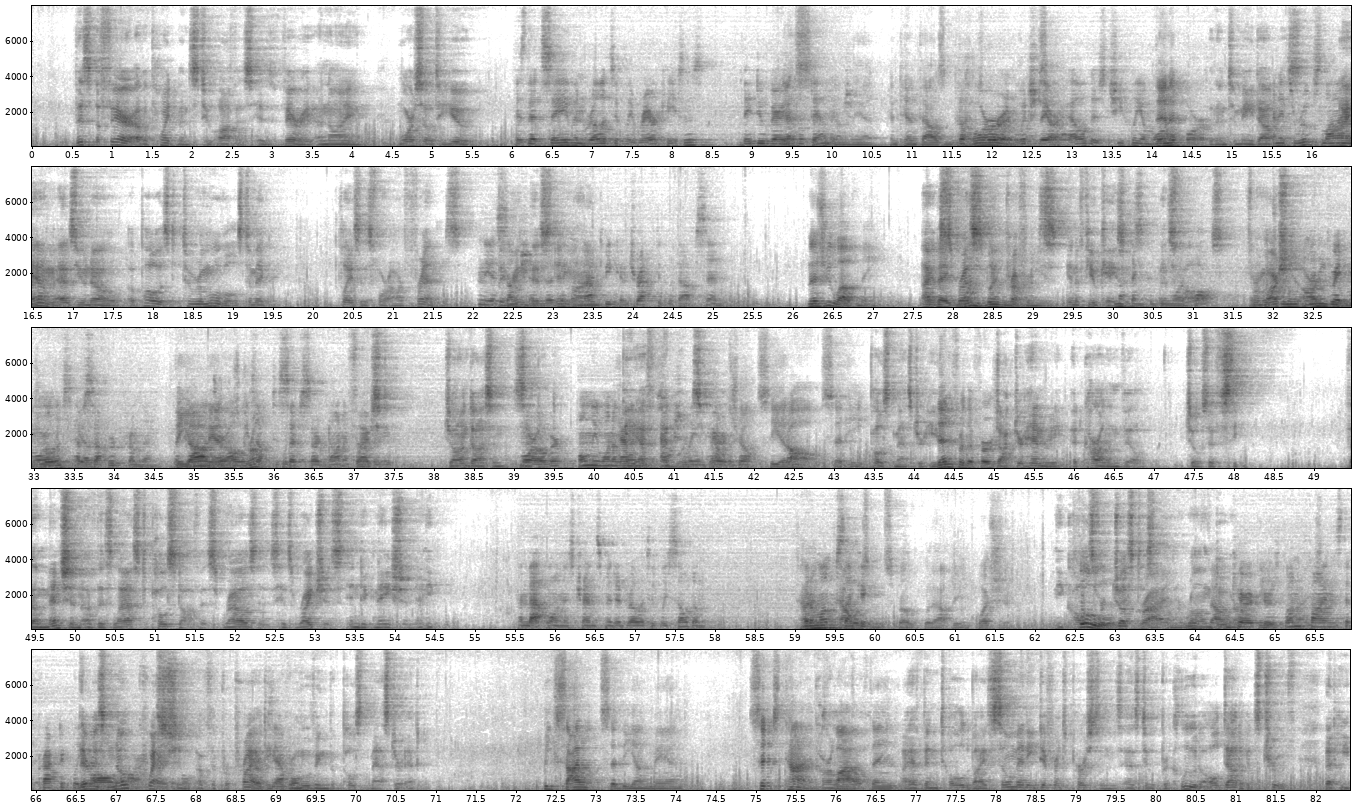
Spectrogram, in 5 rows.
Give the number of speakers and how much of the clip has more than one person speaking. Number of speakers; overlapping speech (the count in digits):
3, about 37%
